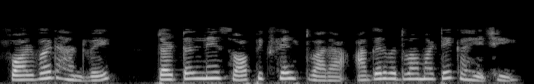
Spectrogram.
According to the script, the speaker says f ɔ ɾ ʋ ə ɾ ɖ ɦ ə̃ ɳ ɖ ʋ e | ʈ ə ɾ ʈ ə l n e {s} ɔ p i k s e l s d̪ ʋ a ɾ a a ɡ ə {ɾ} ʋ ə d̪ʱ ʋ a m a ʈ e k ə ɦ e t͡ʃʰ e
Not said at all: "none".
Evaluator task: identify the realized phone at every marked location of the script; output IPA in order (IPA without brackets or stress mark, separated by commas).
s, ɾ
